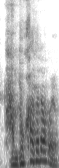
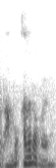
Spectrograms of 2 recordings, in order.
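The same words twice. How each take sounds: First: Said in the usual way. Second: Much softer, lower repeat; quiet echo. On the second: Shown as a demonstration. Preacher repeats the answer to himself, quiet rueful echo. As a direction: let it sink in, almost to yourself. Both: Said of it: "똑같은 실수 반복합니까, 안 합니까?".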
